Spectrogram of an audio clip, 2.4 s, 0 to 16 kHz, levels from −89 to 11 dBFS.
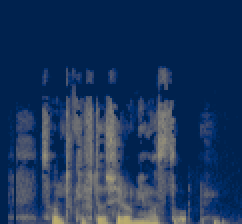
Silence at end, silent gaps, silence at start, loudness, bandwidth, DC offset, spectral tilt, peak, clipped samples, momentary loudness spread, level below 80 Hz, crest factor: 0.2 s; none; 0.2 s; -22 LUFS; 11.5 kHz; under 0.1%; -5.5 dB/octave; -4 dBFS; under 0.1%; 16 LU; -56 dBFS; 18 dB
